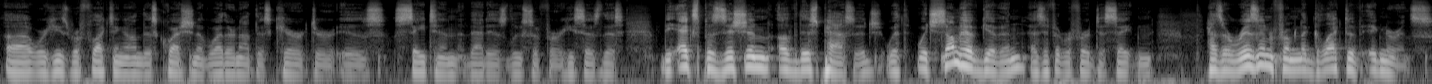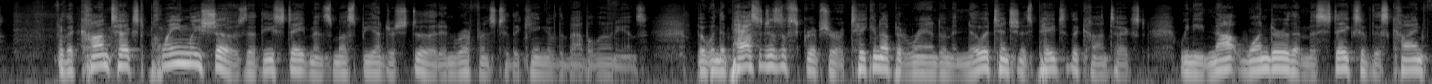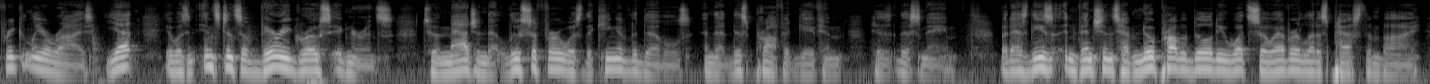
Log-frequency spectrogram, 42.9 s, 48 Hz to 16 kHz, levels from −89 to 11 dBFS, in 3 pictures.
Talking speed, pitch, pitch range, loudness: 185 wpm, 115 Hz, 100-135 Hz, -26 LUFS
